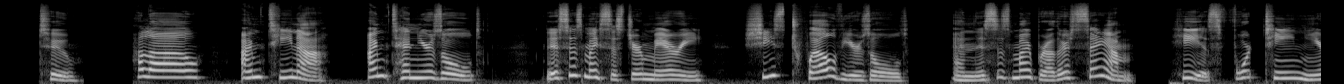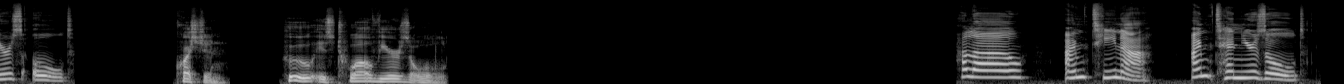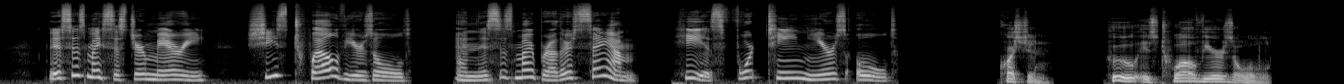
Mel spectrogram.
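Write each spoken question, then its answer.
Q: Who is 12 years old?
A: Mary, Tina's sister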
